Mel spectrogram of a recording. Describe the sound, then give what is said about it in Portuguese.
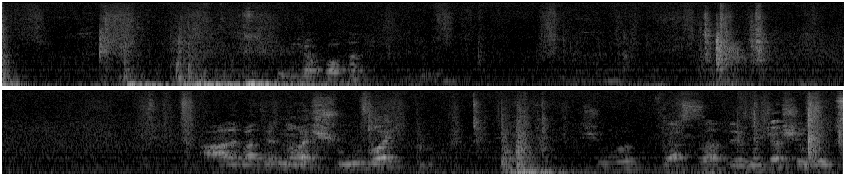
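A door bangs a few times at irregular intervals, sharp, fairly loud thuds, with a person talking in the gaps between the knocks. “O que é isso? Tá batendo aí?”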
